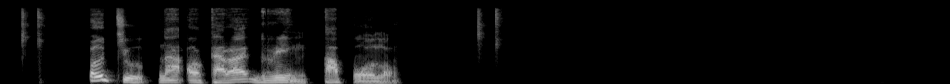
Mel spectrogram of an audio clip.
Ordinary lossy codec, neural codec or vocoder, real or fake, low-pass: none; codec, 32 kHz, 1.9 kbps, SNAC; fake; 14.4 kHz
